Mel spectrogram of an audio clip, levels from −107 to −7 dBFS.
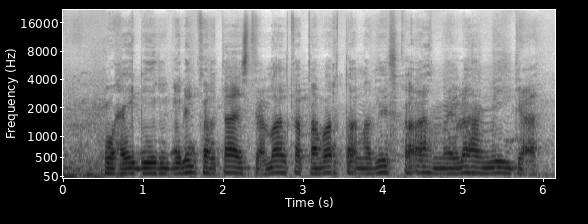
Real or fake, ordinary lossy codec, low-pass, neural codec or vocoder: fake; none; none; codec, 44.1 kHz, 3.4 kbps, Pupu-Codec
